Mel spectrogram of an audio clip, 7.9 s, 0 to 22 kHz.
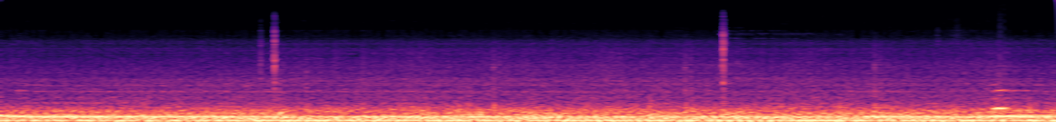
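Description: A modified 2003 Mercedes CL55 AMG with a supercharged engine drones loudly and steadily from inside the car while driving, a deep exhaust rumble with a couple of faint clicks and no talking.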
